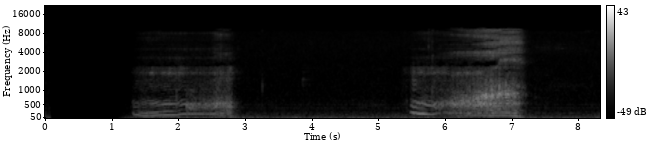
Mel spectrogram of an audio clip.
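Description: Two long, loud, rattling snores on breathing in, separated by quiet breathing out; snoring during sleep.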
